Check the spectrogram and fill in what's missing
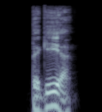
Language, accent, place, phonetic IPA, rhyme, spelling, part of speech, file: German, Germany, Berlin, [bəˈɡeːə], -eːə, begehe, verb, De-begehe.ogg
- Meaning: inflection of begehen: 1. first-person singular present 2. first/third-person singular subjunctive I 3. singular imperative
